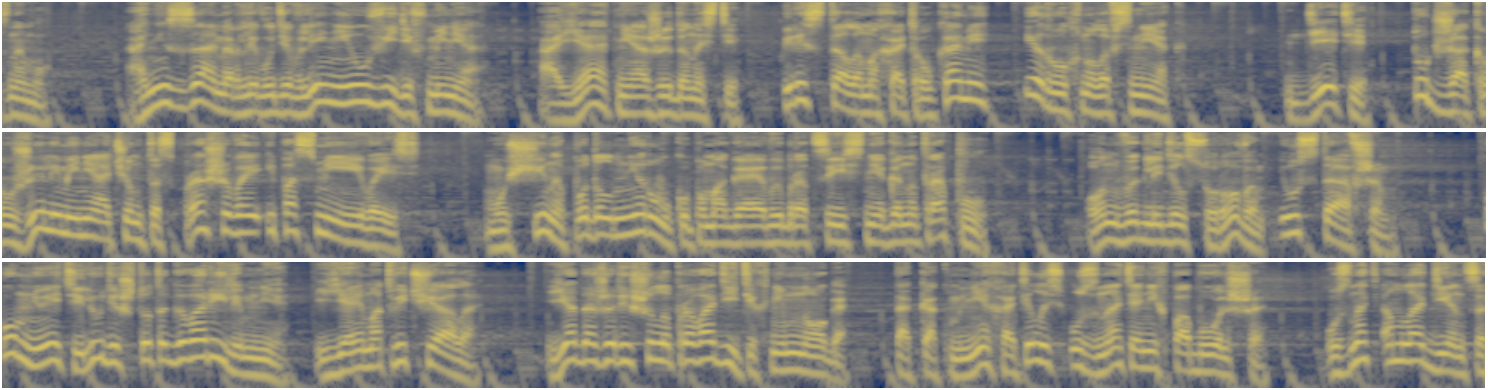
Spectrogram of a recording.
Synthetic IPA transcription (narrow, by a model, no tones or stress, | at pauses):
znəmʊ̰ | ɐ̰nʲizamʲɪrlʲɪvʊdʲɪvlʲenʲɪjɪʊvʲidʲɪfmʲɪnʲa̰ | ɐ̰jaɐt̪nʲɪɐʐɨd̪ənːəsʲtʲɪpʲɪɾʲɪst̪alˠəmɐxatʲrʊkamʲɪiruxnʊlˠəfsʲnʲe̞k | dʲetʲɪt̪udʐɨɐkɾʊʐɨlʲɪmʲɪnʲaɐt͡ɕo̞mt̪əspɾaʂɨvəjəʔipɐsmʲejɪvəjəsʲmʊɕːinəpo̞d̪əlˠmnʲe̞ɾukʊpəmɐɡajəvɨbɾət̪sːəɪsʲnʲe̞ɡənət̪ɾɐpu | o̞nvɨɡlʲɪdʲɪlˠsʊɾo̞vɨmiʊst̪afʂɨm | po̞mnʲʊɛtʲɪlʲudʲɪʂt̪o̞t̪əɡəvɐɾʲilʲɪmnʲe̞̰ɪjaimɐt̪vʲɪt͡ɕalˠə̰ | jad̪aʐɨɾʲɪʂɨlˠəpɾəvɐdʲitʲixnʲɪmno̞ɡə | t̪akːakmnʲe̞xɐtʲe̞lˠəsʲʊzn̪atʲɐnʲixpɐbo̞lʲʂɨ̰ʊznatʲɐmlˠɐdʲe̞nt̪səx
